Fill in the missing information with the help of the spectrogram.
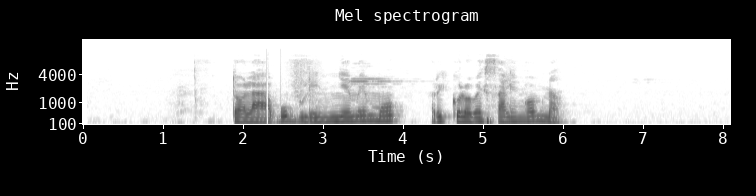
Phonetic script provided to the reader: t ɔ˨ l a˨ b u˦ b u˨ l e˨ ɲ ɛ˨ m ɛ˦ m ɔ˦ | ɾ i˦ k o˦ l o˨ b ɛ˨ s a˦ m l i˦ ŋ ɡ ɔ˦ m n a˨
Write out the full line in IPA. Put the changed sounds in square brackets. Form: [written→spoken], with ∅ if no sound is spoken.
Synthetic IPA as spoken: t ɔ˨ l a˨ b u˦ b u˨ l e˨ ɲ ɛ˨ m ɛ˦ m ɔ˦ | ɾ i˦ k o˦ l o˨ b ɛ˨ s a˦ [m→∅] l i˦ ŋ ɡ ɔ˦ m n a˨

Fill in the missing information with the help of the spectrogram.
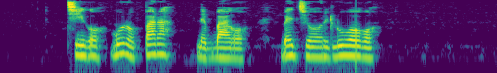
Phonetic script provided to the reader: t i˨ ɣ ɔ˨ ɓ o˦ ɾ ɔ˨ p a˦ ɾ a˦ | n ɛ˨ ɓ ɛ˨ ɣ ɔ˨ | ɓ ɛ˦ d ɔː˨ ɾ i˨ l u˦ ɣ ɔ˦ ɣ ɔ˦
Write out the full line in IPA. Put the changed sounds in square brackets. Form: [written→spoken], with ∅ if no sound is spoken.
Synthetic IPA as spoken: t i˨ ɣ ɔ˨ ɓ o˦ ɾ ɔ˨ p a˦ ɾ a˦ | n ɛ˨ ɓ [ɛ˨→a˨] ɣ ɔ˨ | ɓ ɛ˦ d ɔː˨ ɾ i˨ l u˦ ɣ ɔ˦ ɣ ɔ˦

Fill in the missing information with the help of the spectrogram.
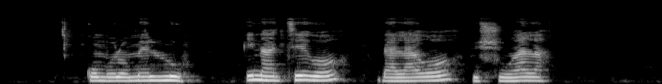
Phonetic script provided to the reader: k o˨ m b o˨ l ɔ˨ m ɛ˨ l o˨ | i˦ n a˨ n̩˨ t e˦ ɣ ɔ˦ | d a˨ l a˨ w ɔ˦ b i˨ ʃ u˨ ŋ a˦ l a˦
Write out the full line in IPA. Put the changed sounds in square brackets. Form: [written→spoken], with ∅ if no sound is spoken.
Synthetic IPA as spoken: k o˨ m b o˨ l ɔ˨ m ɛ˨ l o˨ | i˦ n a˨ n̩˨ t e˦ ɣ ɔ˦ | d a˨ l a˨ [w→ɣ] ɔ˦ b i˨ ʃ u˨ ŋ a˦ l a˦

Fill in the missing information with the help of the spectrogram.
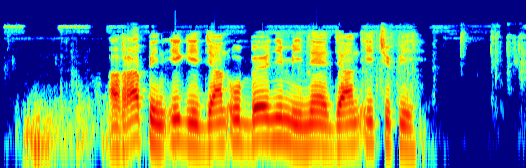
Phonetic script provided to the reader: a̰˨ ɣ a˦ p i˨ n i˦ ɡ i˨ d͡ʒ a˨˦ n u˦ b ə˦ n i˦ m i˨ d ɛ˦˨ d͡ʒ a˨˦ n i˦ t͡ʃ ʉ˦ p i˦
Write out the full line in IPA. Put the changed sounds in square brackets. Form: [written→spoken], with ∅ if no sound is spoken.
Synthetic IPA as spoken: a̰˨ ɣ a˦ p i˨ n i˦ ɡ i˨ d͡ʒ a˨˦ n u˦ b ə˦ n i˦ m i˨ [d→n] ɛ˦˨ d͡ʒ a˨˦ n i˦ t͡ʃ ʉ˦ p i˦

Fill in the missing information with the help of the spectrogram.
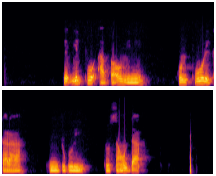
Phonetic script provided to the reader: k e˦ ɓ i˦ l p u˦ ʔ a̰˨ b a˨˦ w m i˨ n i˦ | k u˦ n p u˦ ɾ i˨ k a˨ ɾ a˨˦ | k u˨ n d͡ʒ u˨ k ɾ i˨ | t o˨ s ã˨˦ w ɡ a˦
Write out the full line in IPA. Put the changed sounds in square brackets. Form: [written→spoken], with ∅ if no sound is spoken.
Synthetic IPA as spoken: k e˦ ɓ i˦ l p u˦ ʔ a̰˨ b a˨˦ w m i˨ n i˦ | k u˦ n p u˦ ɾ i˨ k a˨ ɾ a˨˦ | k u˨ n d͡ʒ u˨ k ɾ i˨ | t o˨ s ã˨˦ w [ɡ→d] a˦

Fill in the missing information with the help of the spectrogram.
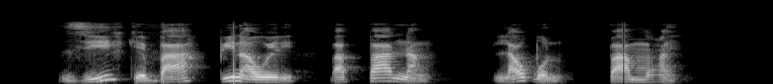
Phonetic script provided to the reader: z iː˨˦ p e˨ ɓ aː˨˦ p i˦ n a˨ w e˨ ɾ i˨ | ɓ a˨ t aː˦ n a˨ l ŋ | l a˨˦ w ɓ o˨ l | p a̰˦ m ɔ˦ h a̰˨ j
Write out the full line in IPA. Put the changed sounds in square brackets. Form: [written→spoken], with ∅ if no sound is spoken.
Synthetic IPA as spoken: z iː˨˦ [p→k] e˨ [ɓ→b] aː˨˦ p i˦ n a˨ w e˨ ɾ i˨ | ɓ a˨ [t→p] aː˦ n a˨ [l→∅] ŋ | l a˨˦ w ɓ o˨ l | p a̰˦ m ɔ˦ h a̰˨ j

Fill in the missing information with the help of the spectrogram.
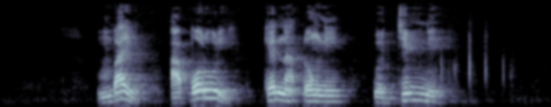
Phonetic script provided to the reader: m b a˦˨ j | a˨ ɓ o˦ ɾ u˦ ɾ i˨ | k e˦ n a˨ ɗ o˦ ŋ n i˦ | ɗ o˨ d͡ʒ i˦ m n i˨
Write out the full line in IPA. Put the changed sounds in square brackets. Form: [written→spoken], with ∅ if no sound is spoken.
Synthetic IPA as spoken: m b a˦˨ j | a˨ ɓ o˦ ɾ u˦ ɾ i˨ | k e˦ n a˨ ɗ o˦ ŋ n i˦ | ɗ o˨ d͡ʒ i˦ m n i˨

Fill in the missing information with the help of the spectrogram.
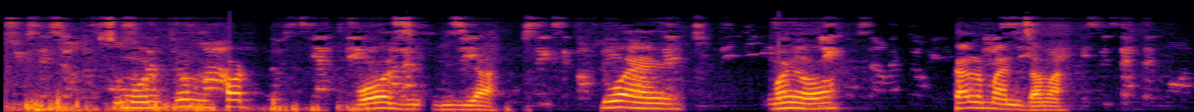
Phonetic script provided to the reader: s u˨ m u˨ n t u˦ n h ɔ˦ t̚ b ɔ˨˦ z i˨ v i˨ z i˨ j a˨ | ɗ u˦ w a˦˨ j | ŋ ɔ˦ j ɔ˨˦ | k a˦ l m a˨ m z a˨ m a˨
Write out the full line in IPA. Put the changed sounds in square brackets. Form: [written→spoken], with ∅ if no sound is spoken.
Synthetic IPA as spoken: s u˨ m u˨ n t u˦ n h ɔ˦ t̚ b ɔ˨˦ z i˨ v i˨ z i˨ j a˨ | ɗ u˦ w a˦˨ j | ŋ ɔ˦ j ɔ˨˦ | k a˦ l m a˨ [m→n] z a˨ m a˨

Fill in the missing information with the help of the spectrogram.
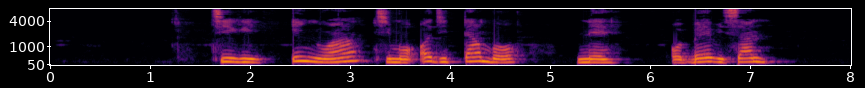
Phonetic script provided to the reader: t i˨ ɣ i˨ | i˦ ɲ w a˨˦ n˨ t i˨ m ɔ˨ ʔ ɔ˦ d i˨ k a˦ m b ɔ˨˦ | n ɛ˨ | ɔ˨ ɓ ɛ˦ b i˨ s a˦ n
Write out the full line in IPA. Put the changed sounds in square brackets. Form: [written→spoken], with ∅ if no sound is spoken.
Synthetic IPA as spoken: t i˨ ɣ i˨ | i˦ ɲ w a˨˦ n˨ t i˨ m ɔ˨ ʔ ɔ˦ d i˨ [k→t] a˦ m b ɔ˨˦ | n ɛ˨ | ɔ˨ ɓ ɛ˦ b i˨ s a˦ n

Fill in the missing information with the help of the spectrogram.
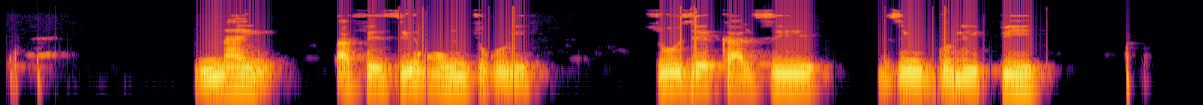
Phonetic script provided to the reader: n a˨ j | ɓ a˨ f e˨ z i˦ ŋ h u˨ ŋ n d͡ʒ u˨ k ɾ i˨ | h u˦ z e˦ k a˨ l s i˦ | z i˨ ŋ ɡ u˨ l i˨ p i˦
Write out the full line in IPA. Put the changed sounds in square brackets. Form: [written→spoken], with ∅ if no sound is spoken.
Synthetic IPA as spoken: n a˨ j | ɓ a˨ f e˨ z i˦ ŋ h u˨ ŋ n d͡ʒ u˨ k ɾ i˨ | [h→s] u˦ z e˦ k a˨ l s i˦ | z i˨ ŋ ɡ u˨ l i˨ p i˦

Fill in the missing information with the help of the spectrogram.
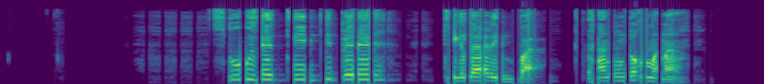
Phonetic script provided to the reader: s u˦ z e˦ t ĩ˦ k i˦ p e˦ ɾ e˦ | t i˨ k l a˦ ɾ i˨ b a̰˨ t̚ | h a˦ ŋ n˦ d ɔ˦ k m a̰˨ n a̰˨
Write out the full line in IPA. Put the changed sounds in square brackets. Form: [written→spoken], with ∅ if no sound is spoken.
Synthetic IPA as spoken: s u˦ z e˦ t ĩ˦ [k→t] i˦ p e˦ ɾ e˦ | t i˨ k l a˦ ɾ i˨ b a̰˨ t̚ | h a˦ ŋ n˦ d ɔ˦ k m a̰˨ n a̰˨

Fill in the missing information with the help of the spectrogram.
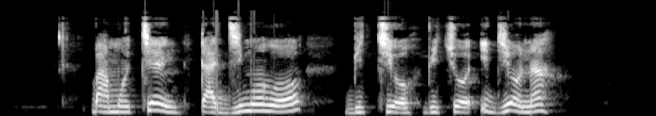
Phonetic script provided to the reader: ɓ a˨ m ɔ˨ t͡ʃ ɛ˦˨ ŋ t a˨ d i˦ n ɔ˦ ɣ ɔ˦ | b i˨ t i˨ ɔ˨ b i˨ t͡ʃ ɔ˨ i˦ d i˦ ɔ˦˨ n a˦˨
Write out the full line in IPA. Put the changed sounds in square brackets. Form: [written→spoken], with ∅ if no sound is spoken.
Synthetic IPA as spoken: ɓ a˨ m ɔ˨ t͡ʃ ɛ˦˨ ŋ t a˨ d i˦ [n→m] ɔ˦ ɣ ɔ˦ | b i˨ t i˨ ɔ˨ b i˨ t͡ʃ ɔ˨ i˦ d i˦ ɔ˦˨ n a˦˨

